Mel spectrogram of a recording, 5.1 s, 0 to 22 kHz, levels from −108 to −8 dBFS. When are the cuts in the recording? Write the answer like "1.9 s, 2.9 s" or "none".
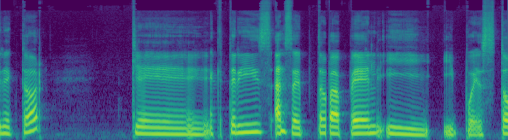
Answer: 2.1 s, 3.3 s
